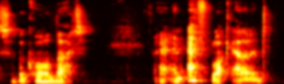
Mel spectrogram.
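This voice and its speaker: A man with a British accent, at a fairly quick pace. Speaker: chemistry teacher. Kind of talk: recorded lesson. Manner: fast; hesitant, many fillers.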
